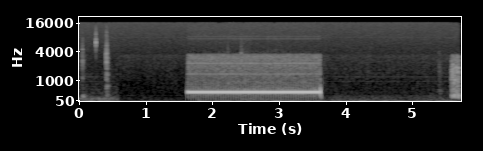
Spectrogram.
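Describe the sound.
A telephone tone sounds while a caller rings back a dropped line: one steady, plain, mid-pitched tone lasting about two seconds, alone, between short stretches of near silence.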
